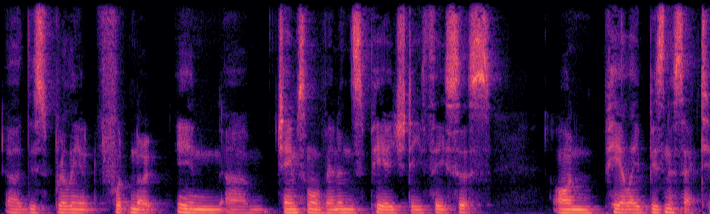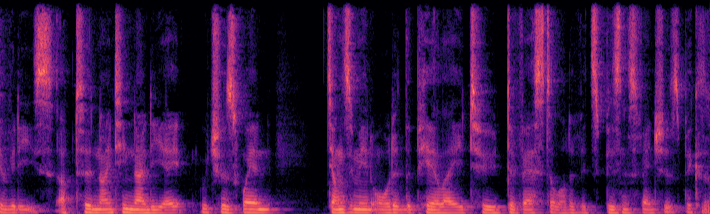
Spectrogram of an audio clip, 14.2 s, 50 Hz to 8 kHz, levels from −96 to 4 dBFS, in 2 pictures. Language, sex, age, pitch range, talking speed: English, male, 20-39, 115-125 Hz, 145 wpm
